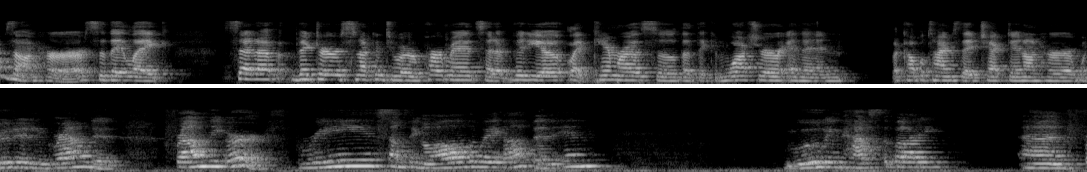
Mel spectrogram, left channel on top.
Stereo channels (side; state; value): both; different; correlation 0.00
